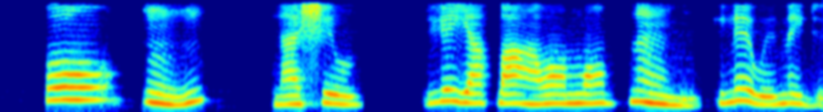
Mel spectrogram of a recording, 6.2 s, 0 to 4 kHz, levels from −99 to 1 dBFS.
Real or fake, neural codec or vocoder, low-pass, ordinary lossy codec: fake; codec, 16 kHz, 0.5 kbps, FunCodec, trained on Chinese and English, 25 frames a second; 3.6 kHz; none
